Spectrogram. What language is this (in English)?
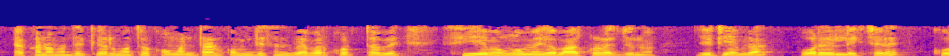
Bangla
